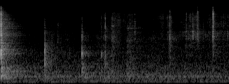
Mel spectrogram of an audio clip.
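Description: Small metallic clicks of pliers gripping a bicycle's rear derailleur gear cable: one sharp click at the start, then a few fainter scattered ticks.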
